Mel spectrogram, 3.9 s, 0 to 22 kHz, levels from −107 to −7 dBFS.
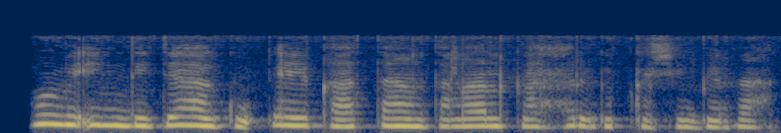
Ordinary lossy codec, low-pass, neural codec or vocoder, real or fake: Opus, 64 kbps; 7.2 kHz; codec, 16 kHz, 2 kbps, FunCodec, trained on LibriTTS, 25 frames a second; fake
